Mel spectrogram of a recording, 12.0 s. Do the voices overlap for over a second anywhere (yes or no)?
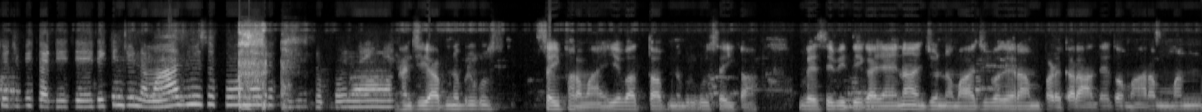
no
